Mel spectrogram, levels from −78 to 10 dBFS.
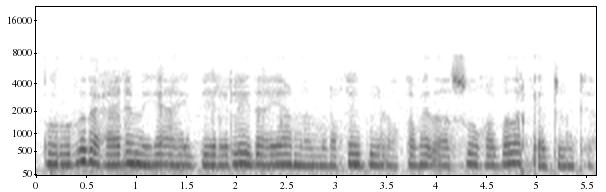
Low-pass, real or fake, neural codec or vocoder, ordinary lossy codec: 19.8 kHz; real; none; AAC, 24 kbps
